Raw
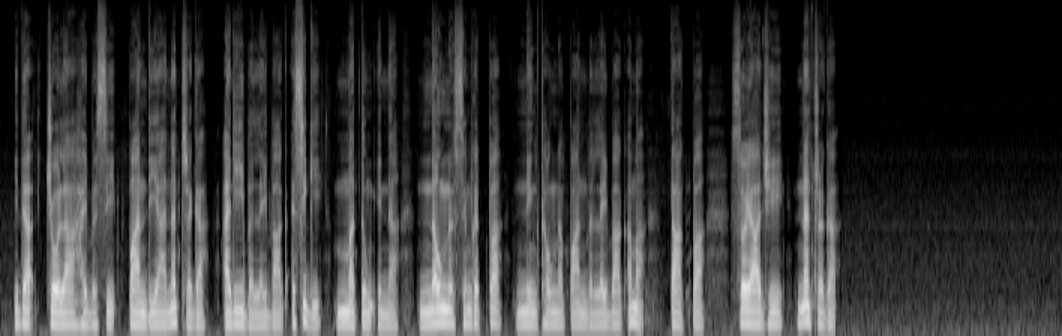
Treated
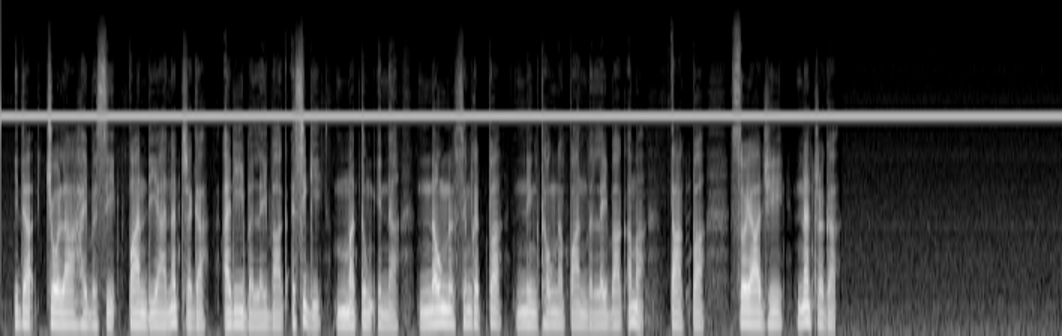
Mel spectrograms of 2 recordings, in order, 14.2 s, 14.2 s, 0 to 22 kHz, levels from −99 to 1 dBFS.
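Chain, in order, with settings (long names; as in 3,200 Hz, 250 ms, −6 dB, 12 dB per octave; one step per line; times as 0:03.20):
treble cut that deepens with the level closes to 2,200 Hz, closed at −18 dBFS
steady tone 6,000 Hz −31 dBFS
level +4 dB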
